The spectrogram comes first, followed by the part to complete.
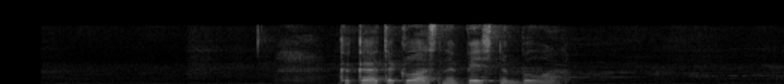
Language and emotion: Russian, positive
